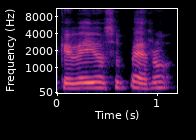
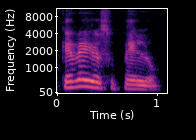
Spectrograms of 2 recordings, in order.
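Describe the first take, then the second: First: Perro with a clear rolled double R; Qué bello su perro, trilling the rr in perro; teacher demo of perro with rolled rr; correct perro. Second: Pelo with a single light L in place of the rr; Qué bello su pelo, the slip that swaps perro for pelo; teacher demo of the pelo mix-up. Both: Shown as a demonstration. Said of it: "En vez de decirle".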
